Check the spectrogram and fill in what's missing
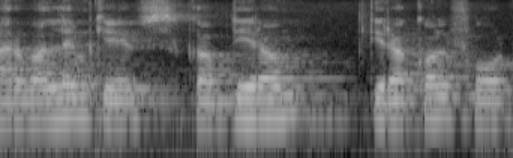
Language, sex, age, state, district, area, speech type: Goan Konkani, male, 45-60, Goa, Murmgao, rural, spontaneous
